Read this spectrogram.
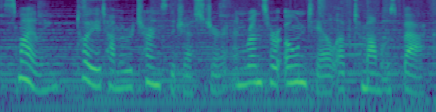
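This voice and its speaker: A woman's voice: medium pitch, moderate pace, over music. A woman reading scripted narration for a dramatic mythological story.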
